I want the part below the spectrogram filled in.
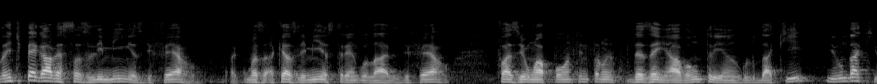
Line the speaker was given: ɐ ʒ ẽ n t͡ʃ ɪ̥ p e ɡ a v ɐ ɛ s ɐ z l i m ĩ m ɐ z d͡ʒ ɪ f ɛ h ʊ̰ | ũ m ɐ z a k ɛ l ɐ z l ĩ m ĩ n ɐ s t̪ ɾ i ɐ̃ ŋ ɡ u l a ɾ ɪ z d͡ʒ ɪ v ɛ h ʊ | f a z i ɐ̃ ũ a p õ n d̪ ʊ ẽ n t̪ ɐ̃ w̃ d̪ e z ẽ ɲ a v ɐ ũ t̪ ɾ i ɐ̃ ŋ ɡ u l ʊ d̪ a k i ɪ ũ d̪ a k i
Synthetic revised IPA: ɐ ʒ ẽ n t͡ʃ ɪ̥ p e ɡ a v ɐ ɛ s ɐ z l i m ĩ ɲ ɐ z d͡ʒ ɪ f ɛ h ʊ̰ | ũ m ɐ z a k ɛ l ɐ z l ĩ m ĩ ɲ ɐ s t̪ ɾ i ɐ̃ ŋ ɡ u l a ɾ ɪ z d͡ʒ ɪ f ɛ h ʊ | f a z i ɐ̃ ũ a p õ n t̪ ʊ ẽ n t̪ ɐ̃ w̃ d̪ e z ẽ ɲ a v ɐ ũ t̪ ɾ i ɐ̃ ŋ ɡ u l ʊ d̪ a k i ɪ ũ d̪ a k i

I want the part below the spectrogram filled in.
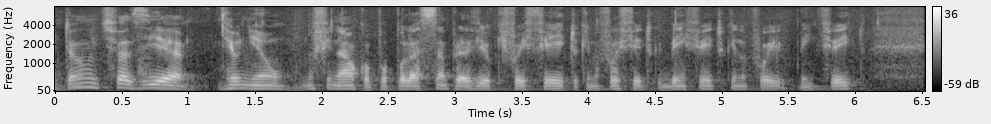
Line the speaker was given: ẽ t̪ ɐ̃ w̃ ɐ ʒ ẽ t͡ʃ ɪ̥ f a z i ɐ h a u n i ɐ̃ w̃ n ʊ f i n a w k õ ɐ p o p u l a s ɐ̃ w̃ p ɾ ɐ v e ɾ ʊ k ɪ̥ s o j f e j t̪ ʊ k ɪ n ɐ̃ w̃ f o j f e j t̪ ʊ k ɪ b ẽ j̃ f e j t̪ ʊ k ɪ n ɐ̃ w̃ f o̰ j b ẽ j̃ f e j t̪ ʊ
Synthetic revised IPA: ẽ t̪ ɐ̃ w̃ ɐ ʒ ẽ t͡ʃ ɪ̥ f a z i ɐ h e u n i ɐ̃ w̃ n ʊ f i n a w k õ ɐ p o p u l a s ɐ̃ w̃ p ɾ ɐ v e ɾ ʊ k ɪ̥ f o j f e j t̪ ʊ k ɪ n ɐ̃ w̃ f o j f e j t̪ ʊ k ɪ b ẽ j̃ f e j t̪ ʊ k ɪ n ɐ̃ w̃ f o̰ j b ẽ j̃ f e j t̪ ʊ

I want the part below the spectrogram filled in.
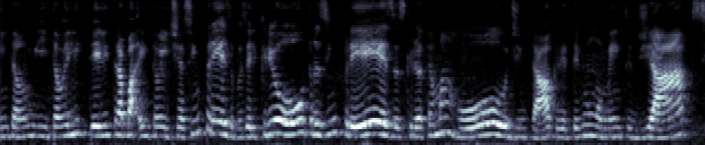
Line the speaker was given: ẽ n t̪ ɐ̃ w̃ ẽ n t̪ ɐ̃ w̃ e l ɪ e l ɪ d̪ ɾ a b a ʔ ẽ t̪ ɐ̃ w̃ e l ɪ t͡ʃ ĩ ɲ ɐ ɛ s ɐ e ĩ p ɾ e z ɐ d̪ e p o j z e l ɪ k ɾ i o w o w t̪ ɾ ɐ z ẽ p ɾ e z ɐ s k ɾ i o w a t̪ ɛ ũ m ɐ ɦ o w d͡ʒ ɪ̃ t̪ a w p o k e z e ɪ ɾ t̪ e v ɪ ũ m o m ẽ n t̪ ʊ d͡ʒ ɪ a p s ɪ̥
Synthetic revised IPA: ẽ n t̪ ɐ̃ w̃ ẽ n t̪ ɐ̃ w̃ e l ɪ e l ɪ t̪ ɾ a b a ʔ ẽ t̪ ɐ̃ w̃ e l ɪ t͡ʃ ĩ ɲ ɐ ɛ s ɐ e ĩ p ɾ e z ɐ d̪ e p o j z e l ɪ k ɾ i o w o w t̪ ɾ ɐ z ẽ p ɾ e z ɐ s k ɾ i o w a t̪ ɛ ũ m ɐ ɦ o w d͡ʒ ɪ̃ t̪ a w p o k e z e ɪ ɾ t̪ e v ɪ ũ m o m ẽ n t̪ ʊ d͡ʒ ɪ a p s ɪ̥

